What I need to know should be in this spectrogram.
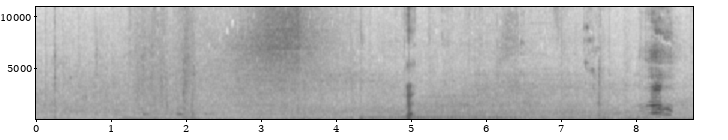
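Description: A car engine rumbles as the car drives off.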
